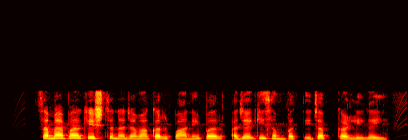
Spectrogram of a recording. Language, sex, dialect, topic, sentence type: Hindi, female, Hindustani Malvi Khadi Boli, banking, statement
